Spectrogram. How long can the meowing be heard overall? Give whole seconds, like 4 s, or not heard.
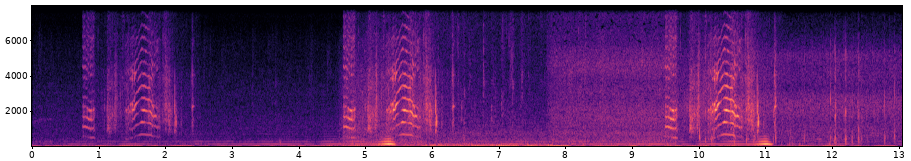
5 s.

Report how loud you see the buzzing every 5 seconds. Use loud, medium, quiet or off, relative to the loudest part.
quiet, loud, loud.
